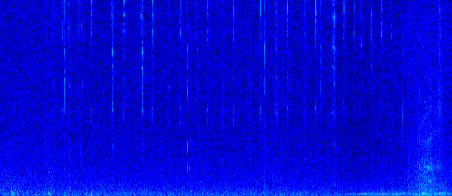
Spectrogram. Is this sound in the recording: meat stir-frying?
no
